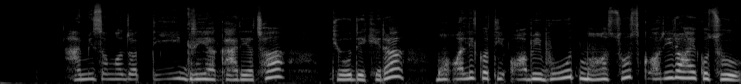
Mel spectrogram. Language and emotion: Nepali, fearful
